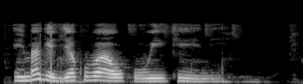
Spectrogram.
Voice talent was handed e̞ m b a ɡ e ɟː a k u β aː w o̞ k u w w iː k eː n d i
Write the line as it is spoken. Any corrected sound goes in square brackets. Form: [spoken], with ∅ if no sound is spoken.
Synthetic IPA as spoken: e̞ m b a ɡ e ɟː a k u β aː w o̞ k u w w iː k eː n d i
